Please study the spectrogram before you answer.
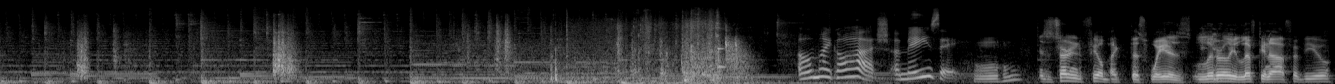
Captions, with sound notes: (objects clattering) (light suspense music) (objects clattering) - It has come a long way, like, oh my gosh, amazing. - Mm-hmm. Is it starting to feel like this weight is literally lifting off of you?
